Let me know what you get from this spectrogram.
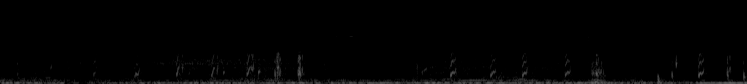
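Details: Baby guinea pig named Max, a pet sheltie, gives a run of short, quick rising chirps and squeaks, several each second, over a steady low hum indoors.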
